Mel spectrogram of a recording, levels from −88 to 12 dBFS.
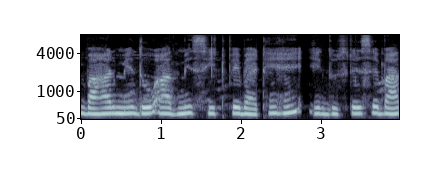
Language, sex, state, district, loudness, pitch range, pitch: Hindi, female, Uttar Pradesh, Hamirpur, -15 LUFS, 205-220 Hz, 210 Hz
